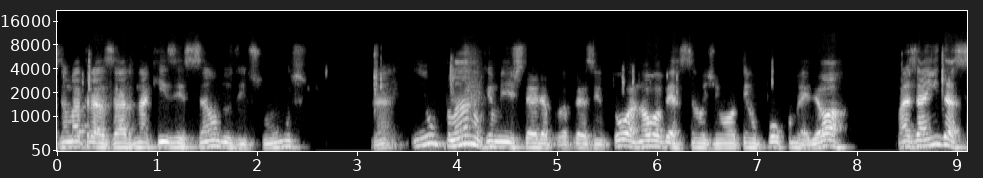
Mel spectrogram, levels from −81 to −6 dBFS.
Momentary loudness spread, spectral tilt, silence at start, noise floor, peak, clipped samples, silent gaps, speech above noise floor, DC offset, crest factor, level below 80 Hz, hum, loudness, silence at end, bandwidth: 8 LU; -6.5 dB/octave; 0 s; -56 dBFS; -2 dBFS; under 0.1%; none; 40 dB; under 0.1%; 16 dB; -52 dBFS; none; -17 LUFS; 0 s; 8.4 kHz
